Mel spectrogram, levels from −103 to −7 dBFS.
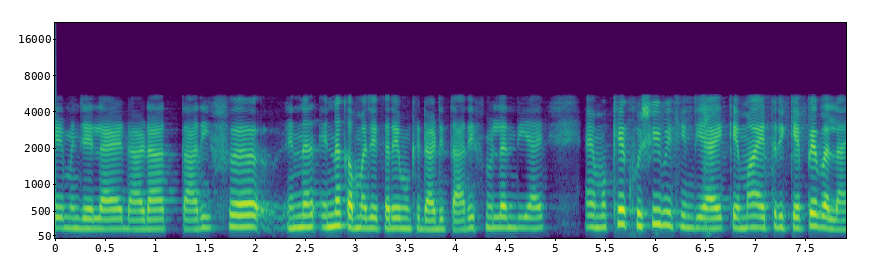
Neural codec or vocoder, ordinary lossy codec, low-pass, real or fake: autoencoder, 48 kHz, 128 numbers a frame, DAC-VAE, trained on Japanese speech; none; 5.4 kHz; fake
